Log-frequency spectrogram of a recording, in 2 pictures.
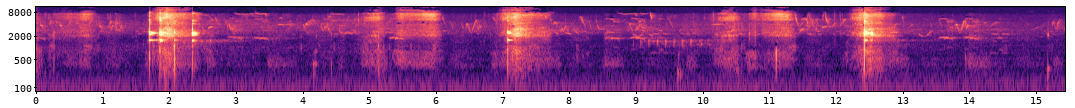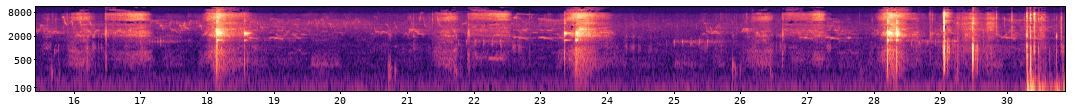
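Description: A pair of 16 kg steel competition kettlebells clinking against each other once per jerk repetition, six sharp metallic clinks about five seconds apart. Near the end several quicker clinks and knocks come as the bells are lowered to the ground.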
